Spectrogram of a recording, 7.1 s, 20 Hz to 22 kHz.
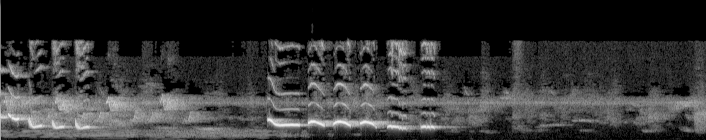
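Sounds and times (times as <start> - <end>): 
female orange-headed thrush singing: 0.0 - 4.4.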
